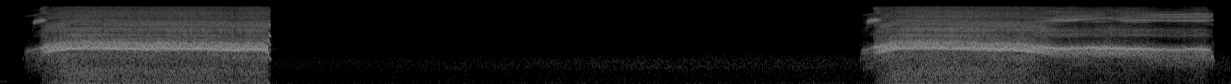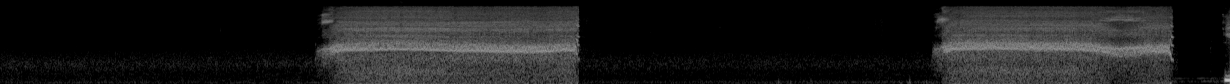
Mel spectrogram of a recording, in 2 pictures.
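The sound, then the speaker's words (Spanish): Four long, harsh hissing screeches from an owl that feels threatened, each lasting a few seconds and separated by pauses of silence, loud with a rasping, breathy texture. “mientras que el horrible chillido que escucharon los testigos realmente era el sonido que hace la lechuza cuando se siente amenazada, el cual suena de la siguiente manera.”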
